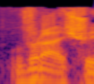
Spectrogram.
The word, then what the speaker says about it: врачу: Я бы, наверное, сказал все-таки «врачу исцелися сам». Мне кажется, что ударение здесь нужно сохранить на первый слог.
